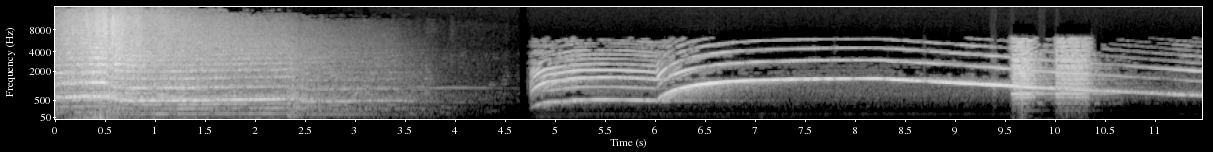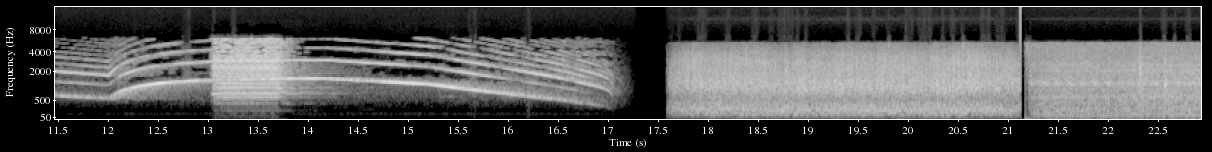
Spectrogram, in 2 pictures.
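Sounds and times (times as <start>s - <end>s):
emergency siren wailing: 0.0s - 17.2s.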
